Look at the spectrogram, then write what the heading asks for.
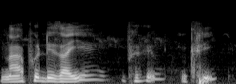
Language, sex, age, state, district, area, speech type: Bodo, male, 60+, Assam, Baksa, urban, spontaneous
